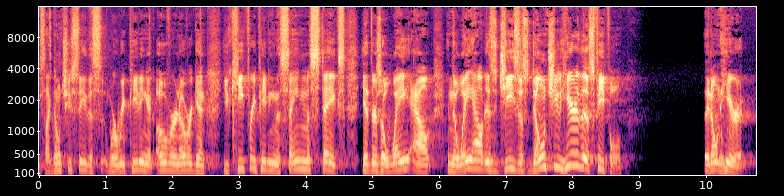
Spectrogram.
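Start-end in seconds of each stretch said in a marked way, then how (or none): none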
